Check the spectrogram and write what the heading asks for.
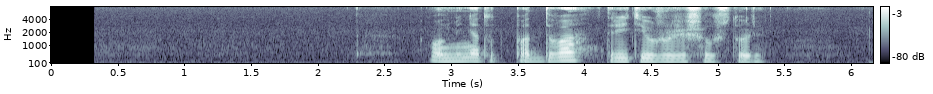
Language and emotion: Russian, neutral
